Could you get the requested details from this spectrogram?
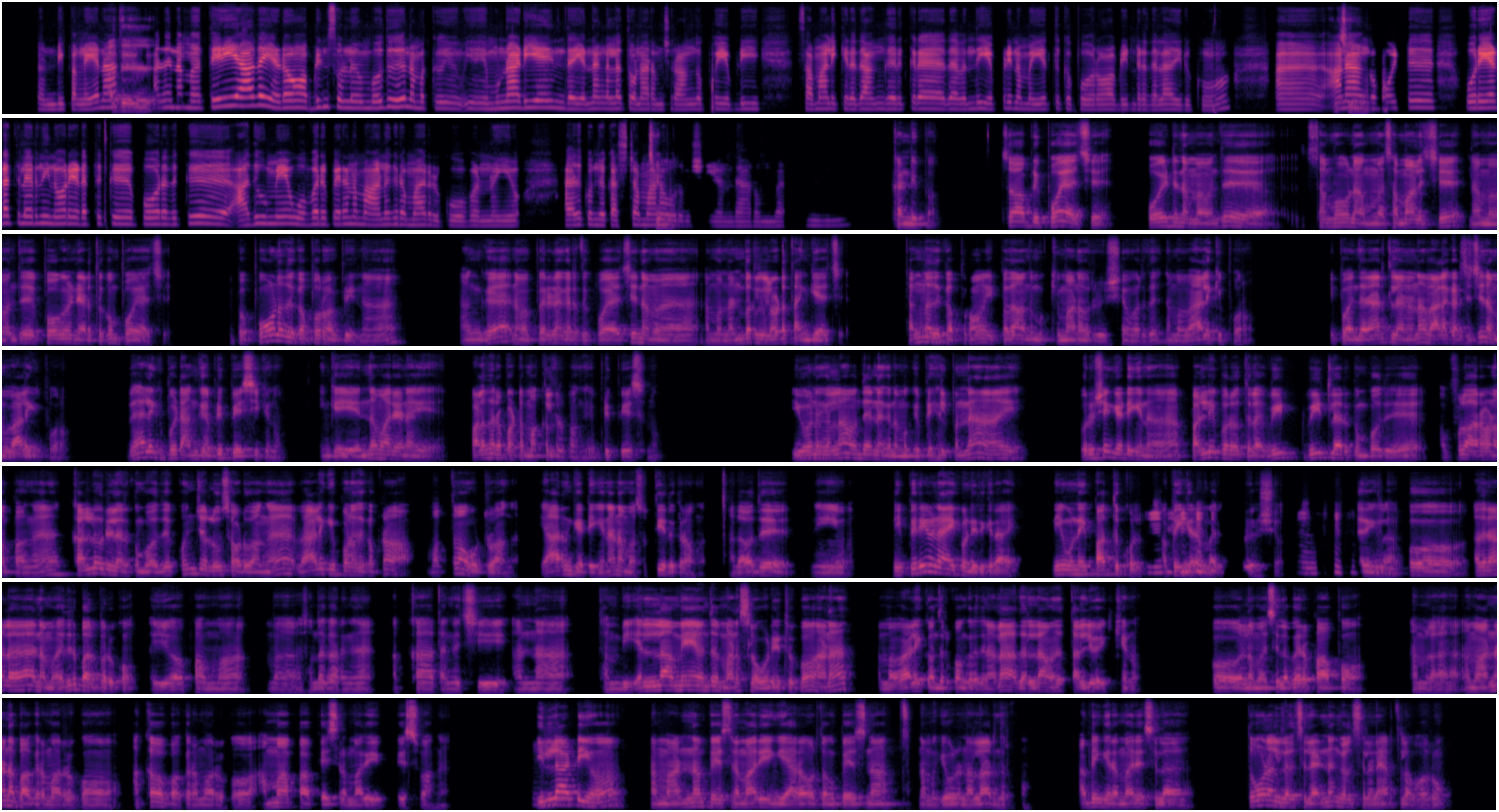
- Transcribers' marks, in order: inhale; other background noise; "வீட்டில" said as "வீட்ல"; "அவ்வளவு" said as "அவ்ளோ"; "விடுவாங்க" said as "உடுவாங்க"; "விட்டுருவாங்க" said as "உட்ருவாங்க"; other noise; tongue click; laughing while speaking: "ம், ம்"; tsk
- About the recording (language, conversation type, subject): Tamil, podcast, சிறு நகரத்திலிருந்து பெரிய நகரத்தில் வேலைக்குச் செல்லும்போது என்னென்ன எதிர்பார்ப்புகள் இருக்கும்?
